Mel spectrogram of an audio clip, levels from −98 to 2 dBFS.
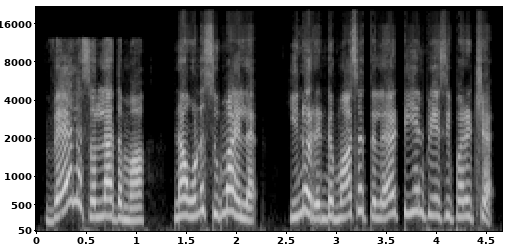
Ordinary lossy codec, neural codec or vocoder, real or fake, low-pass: Opus, 24 kbps; vocoder, 44.1 kHz, 128 mel bands every 512 samples, BigVGAN v2; fake; 19.8 kHz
